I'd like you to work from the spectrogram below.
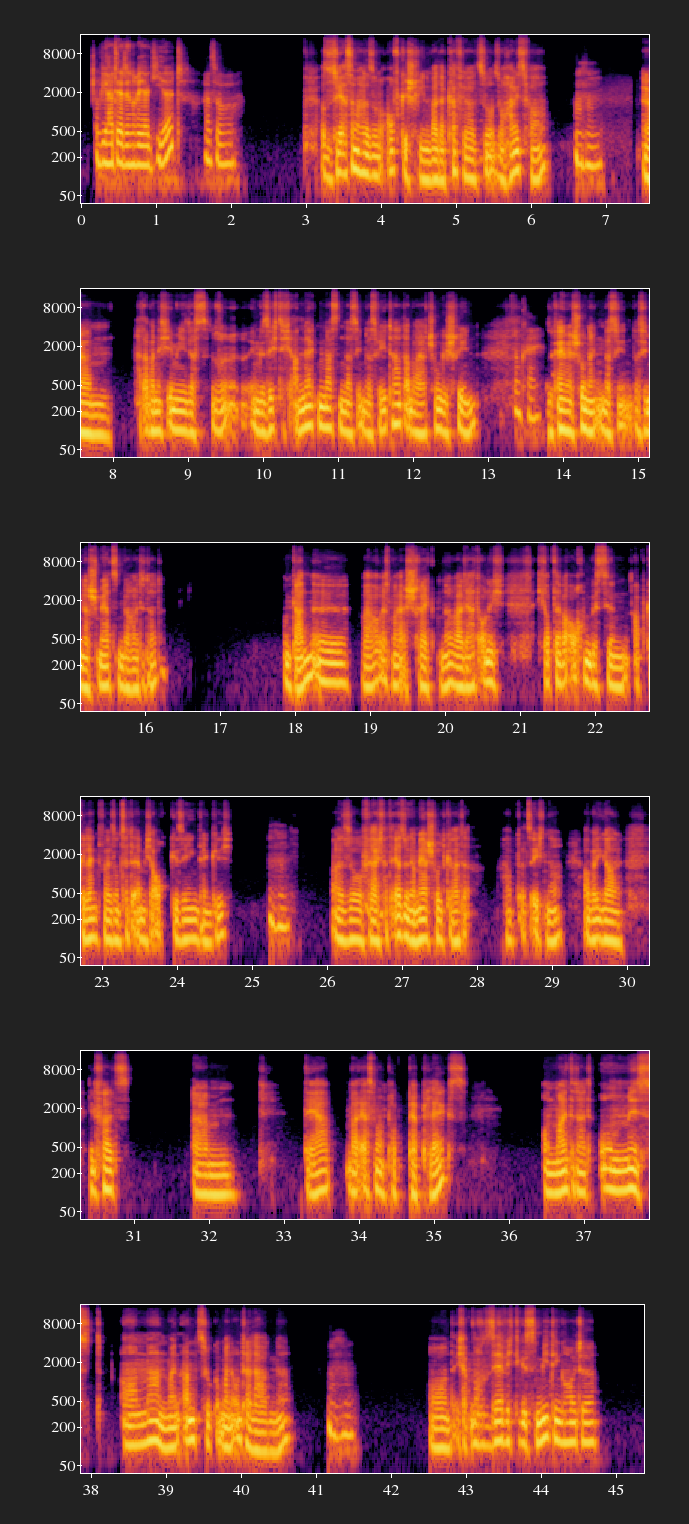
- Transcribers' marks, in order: other background noise; put-on voice: "Oh Mist, oh Mann, mein Anzug und meine Unterlagen!"
- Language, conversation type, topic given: German, advice, Wie gehst du mit Scham nach einem Fehler bei der Arbeit um?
